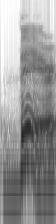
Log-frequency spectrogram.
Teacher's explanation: there é o som do v, v, v. Tem som, tá? Tem vocalização. V. E o nothing, não tem.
